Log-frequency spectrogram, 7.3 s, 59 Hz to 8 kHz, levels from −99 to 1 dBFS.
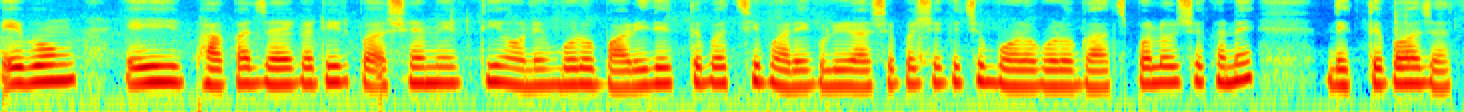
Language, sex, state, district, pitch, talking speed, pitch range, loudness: Bengali, female, West Bengal, Malda, 210 Hz, 180 wpm, 195-220 Hz, -15 LUFS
